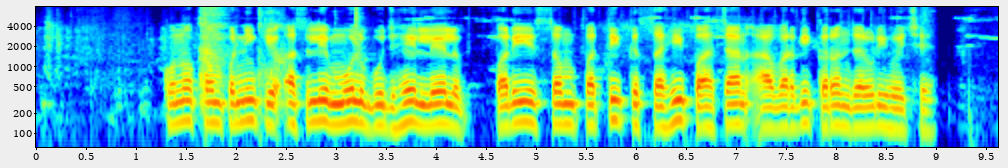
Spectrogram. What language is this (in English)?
Maithili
